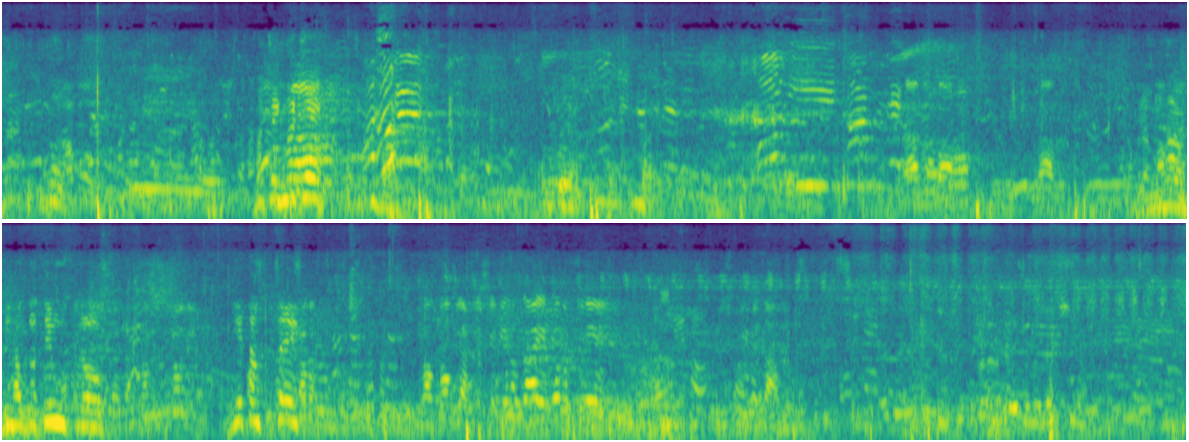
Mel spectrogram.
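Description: Children shout and call out across an outdoor playing field.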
